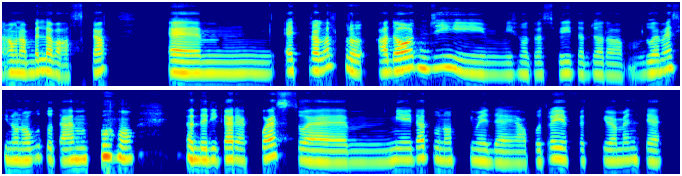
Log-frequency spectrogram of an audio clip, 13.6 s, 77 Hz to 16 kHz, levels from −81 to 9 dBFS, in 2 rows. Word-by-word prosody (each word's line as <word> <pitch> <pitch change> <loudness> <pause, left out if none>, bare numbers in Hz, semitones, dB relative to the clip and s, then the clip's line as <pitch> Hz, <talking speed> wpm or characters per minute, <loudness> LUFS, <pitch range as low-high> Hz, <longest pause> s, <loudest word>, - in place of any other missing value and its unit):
ha 185 - -1
una 180 -1 +2
bella 200 +3 +2
vasca, 170 +4 -1 0.6
ehm, 180 -1 +3
e 205 0 -2
tra 215 0 +6
l'altro 225 -7 -1
ad 195 +2 +1
oggi 235 -5 +4
mi 165 0 -14
sono 175 -1 -10
trasferita 170 0 -10
già 170 0 -8
da 160 -2 -9
2 180 +3 -5
mesi, 240 +1 -3
non 195 -1 -3
ho 190 - 0
avuto 210 -1 -8
tempo 200 +5 +1 0.7
da 225 -5 +2
dedicare 200 +1 +2
a 190 - -7
questo, 230 -2 +1
ehm, 170 -1 -1
mi 195 +2 -5
hai 195 - -2
dato 215 +1 -2
un'ottima 190 -1 -7
idea. 165 -2 -6
Potrei 185 +5 -1
effettivamente 185 -1 -7
190 Hz, 145 wpm, -24 LUFS, 175-205 Hz, 0.7 s, tra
